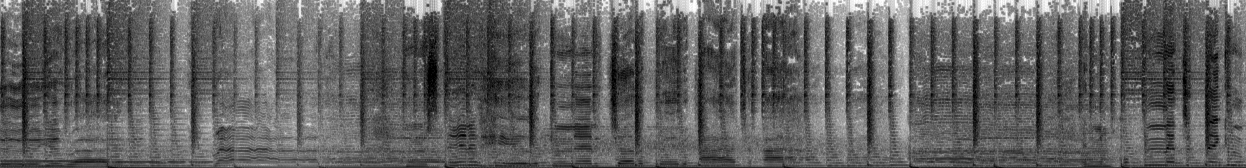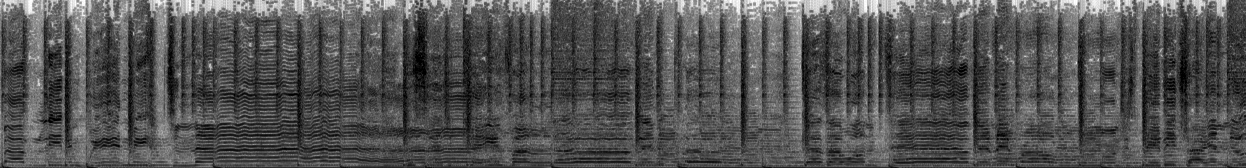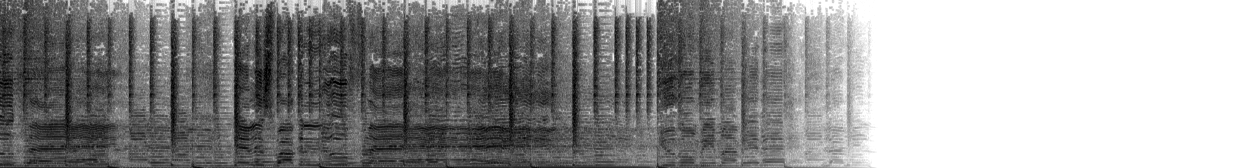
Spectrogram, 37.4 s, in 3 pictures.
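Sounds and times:
RnB beat: 0.0s - 33.5s.

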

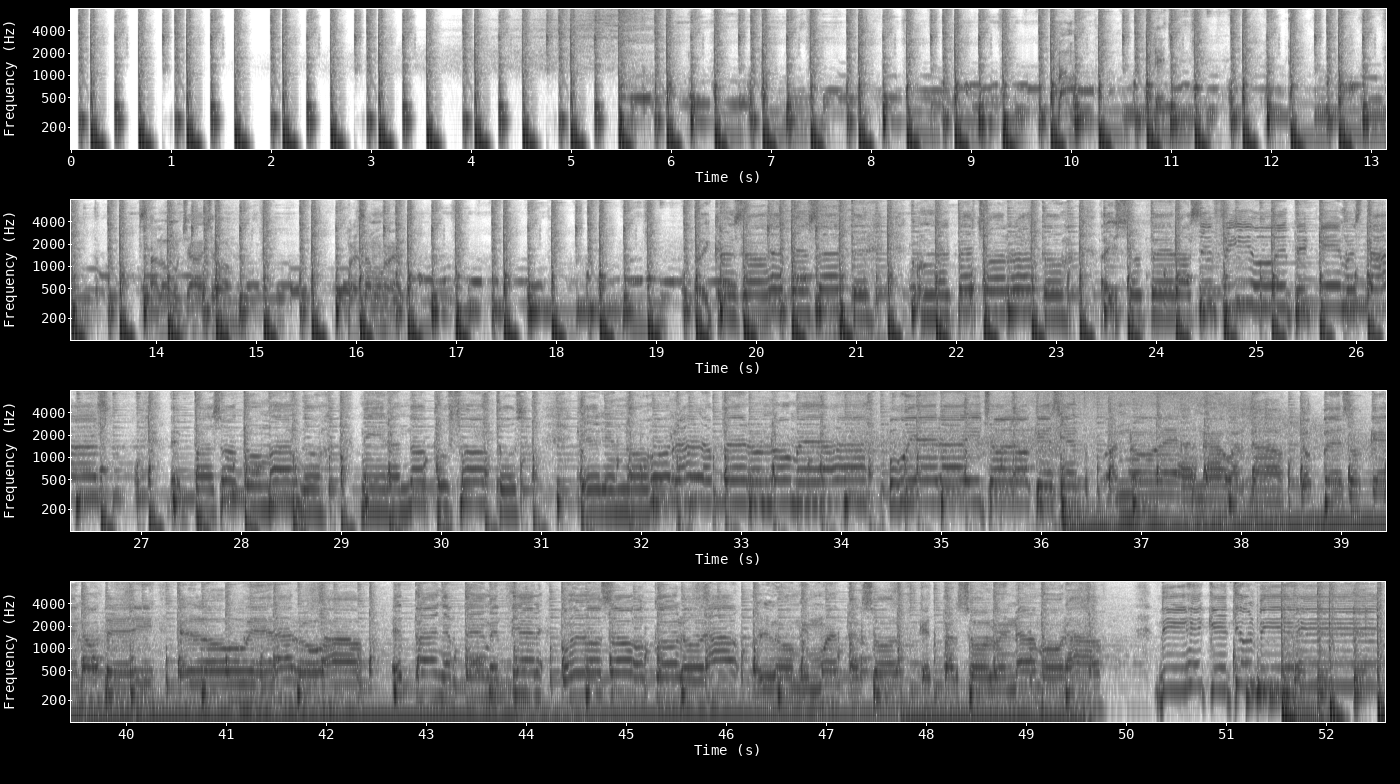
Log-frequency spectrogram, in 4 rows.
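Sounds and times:
Top 40 pop music: 0.1s - 52.5s.

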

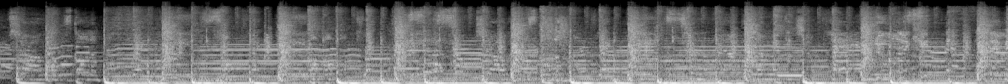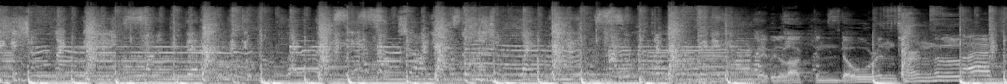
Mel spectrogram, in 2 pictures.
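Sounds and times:
dirty country drum beat at 103 BPM: 0.2s - 17.6s, 18.8s - 20.1s.

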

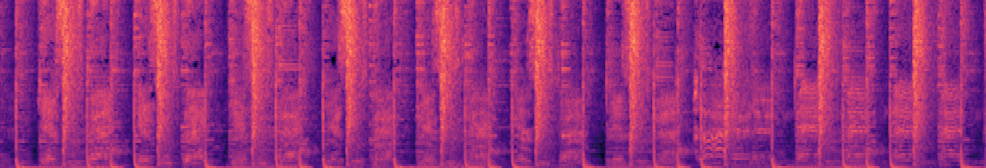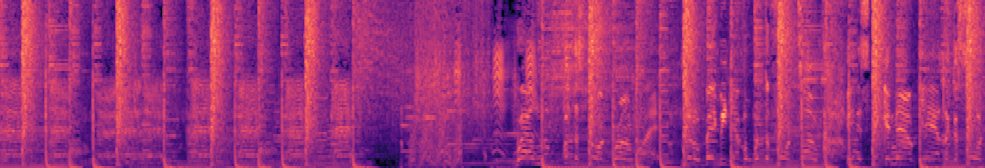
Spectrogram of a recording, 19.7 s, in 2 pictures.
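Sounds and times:
hip hop music: 0.0s - 19.6s.

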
